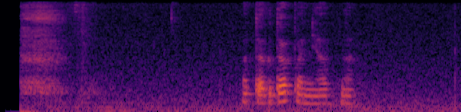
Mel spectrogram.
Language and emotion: Russian, neutral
